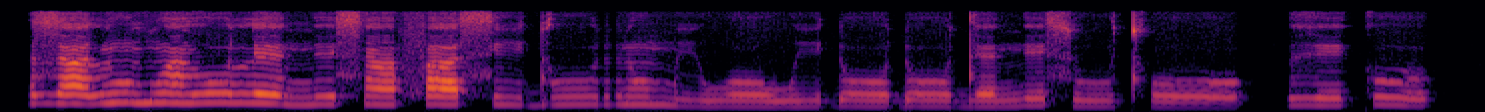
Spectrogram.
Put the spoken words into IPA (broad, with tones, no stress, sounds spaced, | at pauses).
z a˦ l ũ˦ ɡʷ ã˦ ɣ o˦ l ɛ˦˨ ŋ ɪ˦ s ã˦ f a˦ s i˦˨ d uː˦ r ũ˦ m i˨ w oː˨ w i˨ ɗ oː˨ ɗ oː˨ d ɛ˨ ŋ e˦ s uː˨ tʰ oː˨ | ɣ e˨ k ʊ˨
